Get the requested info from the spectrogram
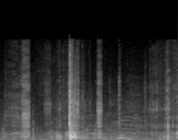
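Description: A skateboard's wheels rolling on concrete, with a few sharp clacks from the board; the loudest comes about a second in.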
